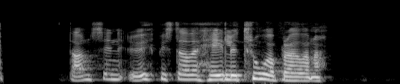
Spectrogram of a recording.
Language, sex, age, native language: Icelandic, female, 30-39, Icelandic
